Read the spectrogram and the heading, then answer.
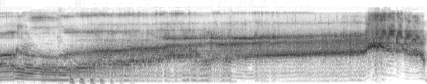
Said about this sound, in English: the sound of a rabbit dying sounds like a child screaming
